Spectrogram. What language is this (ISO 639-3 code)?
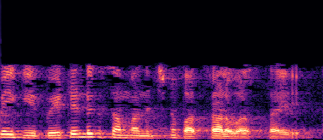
tel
